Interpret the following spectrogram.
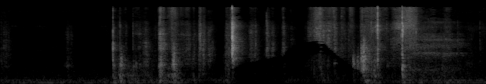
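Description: Faint handling of a picture book's paper pages: a scatter of short rustles and taps begins about a second and a half in and dies away near the end.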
